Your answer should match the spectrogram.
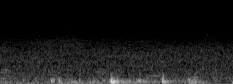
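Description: A few short, low, dull thumps, the loudest about a second in, over a faint steady background hum.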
